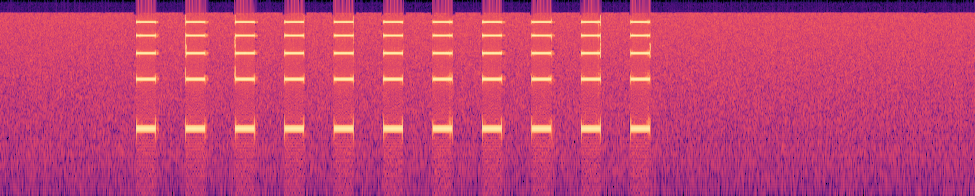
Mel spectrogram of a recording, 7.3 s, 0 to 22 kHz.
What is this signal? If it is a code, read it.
Beep code, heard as beeps from a small speaker, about 1600 Hz. 11 short. In AMI BIOS tables: cache memory error.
